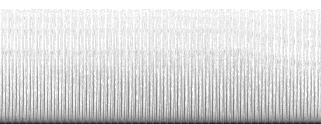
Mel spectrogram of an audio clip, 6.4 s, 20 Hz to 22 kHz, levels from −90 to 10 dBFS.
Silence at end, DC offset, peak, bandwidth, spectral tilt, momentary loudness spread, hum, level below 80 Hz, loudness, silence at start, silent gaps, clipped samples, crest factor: 0 s; 5%; -2 dBFS; 1.2 kHz; -9 dB/octave; 1 LU; none; -16 dBFS; -28 LUFS; 0 s; none; under 0.1%; 4 dB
